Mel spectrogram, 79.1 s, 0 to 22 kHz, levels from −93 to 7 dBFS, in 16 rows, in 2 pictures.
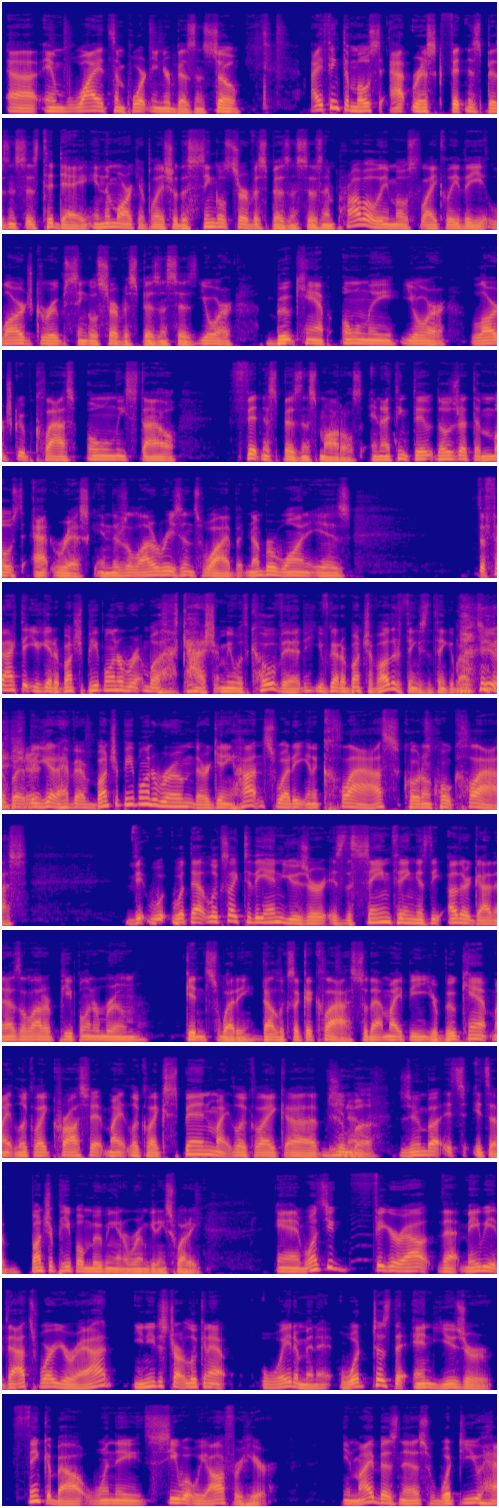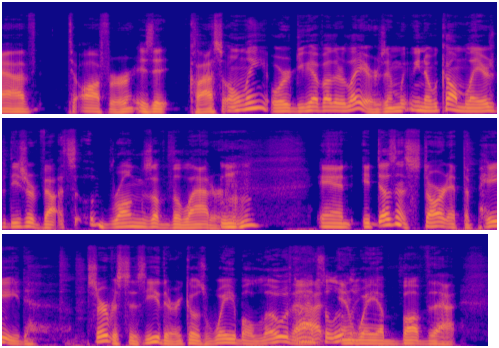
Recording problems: none

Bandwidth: 14.5 kHz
